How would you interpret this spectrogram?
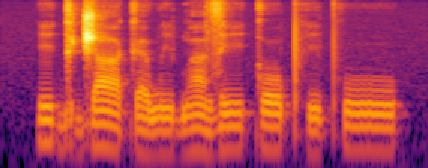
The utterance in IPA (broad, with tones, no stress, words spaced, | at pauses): i˦˨ɡɪ˨ d͡ʒaː˦˨kɛ˨ wi˨ bã˦˨ziː˦koː˦ pʰi˨pʰuː˦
